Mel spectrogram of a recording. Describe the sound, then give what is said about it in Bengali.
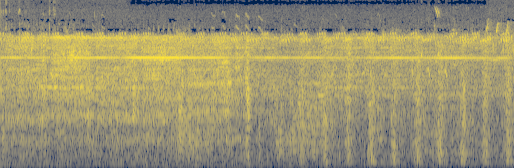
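A large train passes on a railway line with a loud, steady roar and hiss, then a regular clatter of wheels on the rails beating out an even rhythm. “দূর থেকে গনগনে একটা শব্দ ভেসে এসে জানিয়ে দিচ্ছে train আসছে। কয়েক সেকেন্ডের অপেক্ষা, তারপরেই আমাদের মাঝের রেল লাইনটার উপর দিয়ে একটা ক্ষুধার্ত দানবের মতো চলে গেল মস্ত ট্রেনটা।”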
